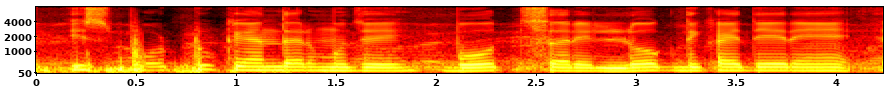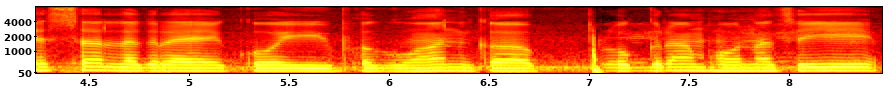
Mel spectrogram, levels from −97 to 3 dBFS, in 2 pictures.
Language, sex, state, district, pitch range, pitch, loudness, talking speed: Hindi, male, Rajasthan, Bikaner, 135-145 Hz, 140 Hz, -15 LUFS, 155 wpm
